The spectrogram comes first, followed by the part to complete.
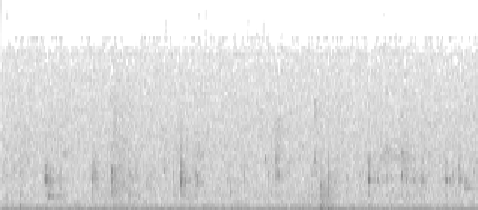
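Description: Faint, irregular small clicks of people chewing pieces of hollow white chocolate with sprinkles, over a steady low hum.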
